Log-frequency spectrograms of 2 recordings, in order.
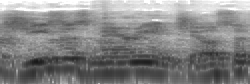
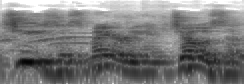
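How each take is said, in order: First: Said in the usual way. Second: Loud, high outburst; startled exclamation. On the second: Retold or imitated. Driver going over a big bump, loudly exclaiming. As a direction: cry it out like your startled father.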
